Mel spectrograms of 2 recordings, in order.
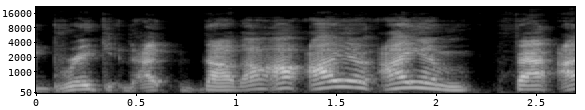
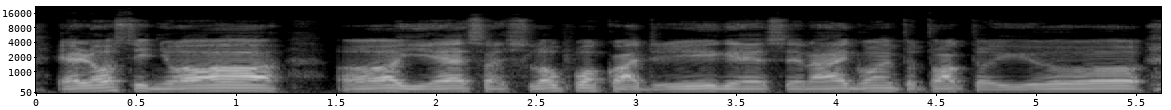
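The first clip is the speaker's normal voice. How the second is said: low, slow cartoon drawl; Slowpoke Rodriguez; 9 semitones lower, 3 dB quieter, slower than usual. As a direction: drag every word out like a sleepy cartoon mouse. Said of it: "remember Slowpoke Rodriguez".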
